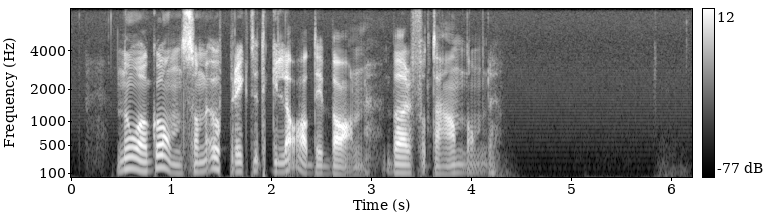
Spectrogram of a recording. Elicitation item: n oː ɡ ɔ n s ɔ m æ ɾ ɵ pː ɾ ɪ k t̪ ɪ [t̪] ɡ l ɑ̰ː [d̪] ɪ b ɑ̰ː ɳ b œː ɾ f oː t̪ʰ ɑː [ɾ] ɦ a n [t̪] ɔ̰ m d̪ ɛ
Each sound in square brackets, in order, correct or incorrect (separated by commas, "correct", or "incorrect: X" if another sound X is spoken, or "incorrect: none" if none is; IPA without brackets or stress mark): correct, correct, incorrect: none, incorrect: d̪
